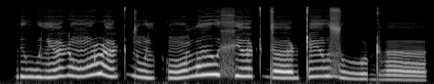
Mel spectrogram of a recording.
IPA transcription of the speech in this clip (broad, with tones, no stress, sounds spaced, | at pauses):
ɾʲ uː˨ lʲ œ̃˧ ɳ õː˨˦ ɭ œ̃˨˦ ʈ d ũ˨ lʲ k õ˨˦ lˠ ʏː˦ ʊ̯ xʲ œː˦ ʈ d œː˧ ɳ ʈ ẽ˦ ʊ̯ z uː˨ ɖʱ œ˨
